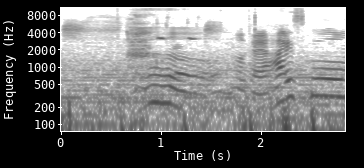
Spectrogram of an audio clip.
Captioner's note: birds chirping; sighs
